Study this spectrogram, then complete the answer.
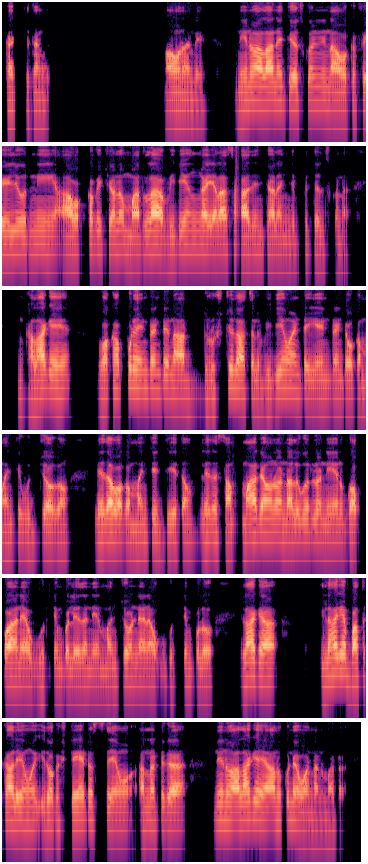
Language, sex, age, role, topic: Telugu, male, 20-24, guest, విఫలం చూసిన తర్వాత మీకు ‘విజయం’ అంటే ఏమిటన్న భావం ఎలా మారింది?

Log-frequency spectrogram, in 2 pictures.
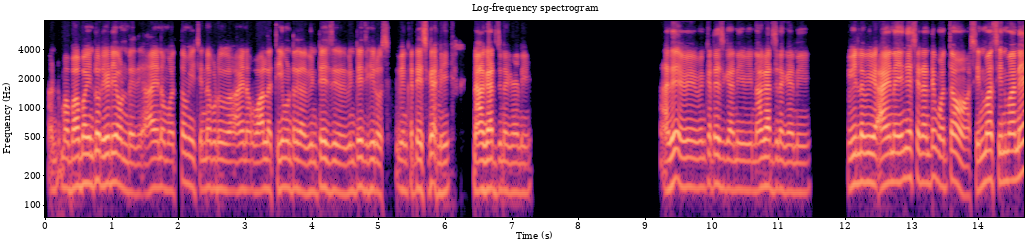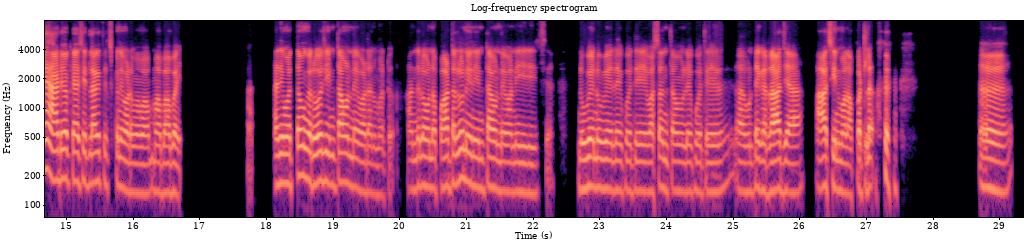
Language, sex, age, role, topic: Telugu, male, 25-29, guest, ఫోన్‌లో వచ్చే పాటల సూచనలు మీ సంగీత అభిరుచిని ఎలా మార్చాయి?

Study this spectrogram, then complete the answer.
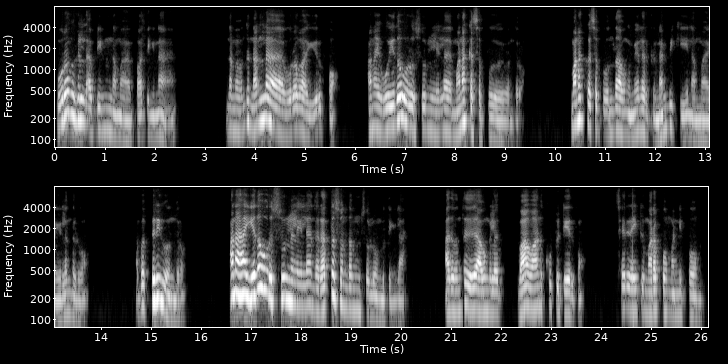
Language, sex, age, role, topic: Tamil, male, 40-44, host, நம்பிக்கை குலைந்த பிறகு ஒரு உறவின் மீது மீண்டும் நம்பிக்கை வைக்க எப்படி முடியும்?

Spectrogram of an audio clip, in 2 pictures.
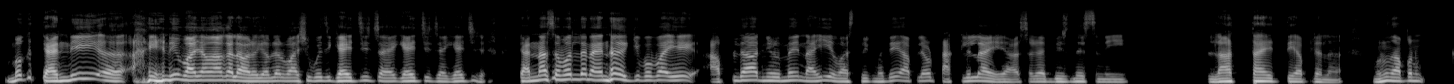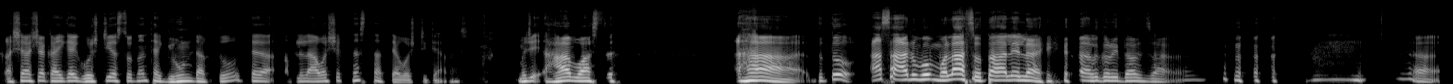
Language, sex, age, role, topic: Marathi, male, 30-34, guest, अल्गोरिदम आपण काय पाहतो ते कसे ठरवतात?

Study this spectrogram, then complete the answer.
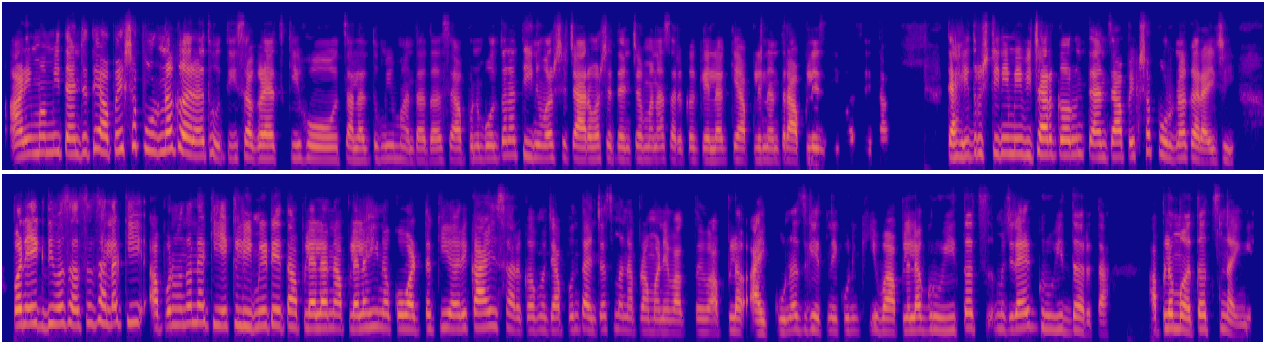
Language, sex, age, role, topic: Marathi, female, 30-34, guest, लग्नात कुटुंबाच्या अपेक्षा किती महत्त्वाच्या असतात?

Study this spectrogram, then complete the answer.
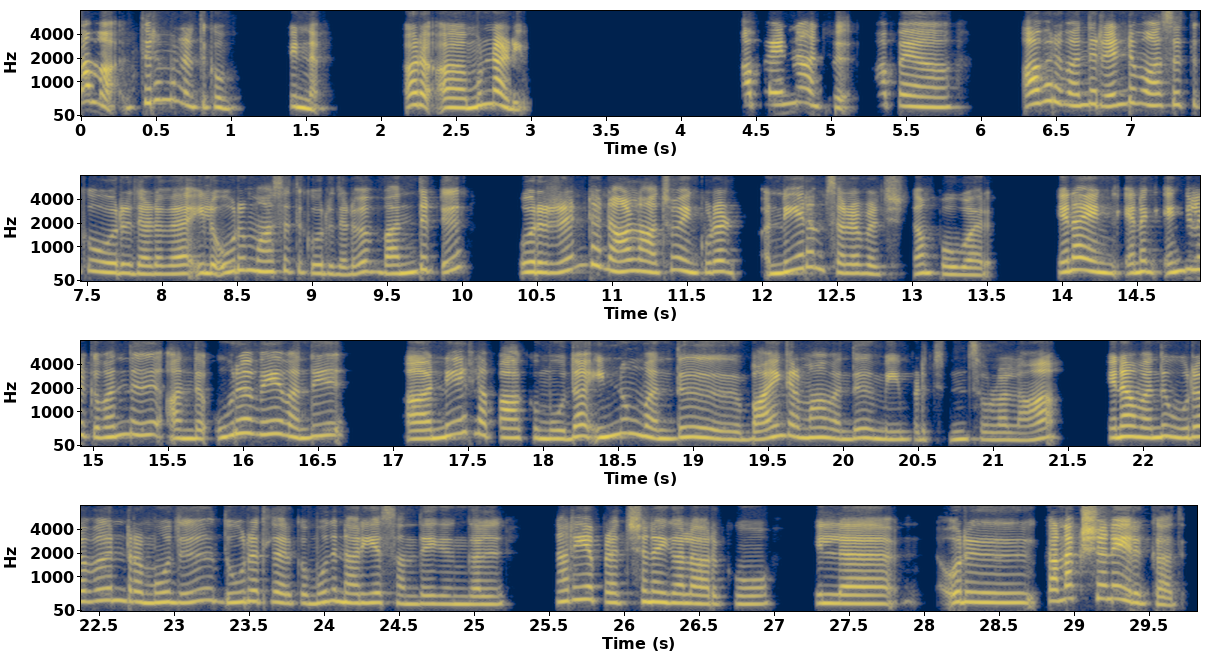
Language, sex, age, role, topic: Tamil, female, 25-29, guest, நேரில் சந்திப்பது இன்று கூட முக்கியமா?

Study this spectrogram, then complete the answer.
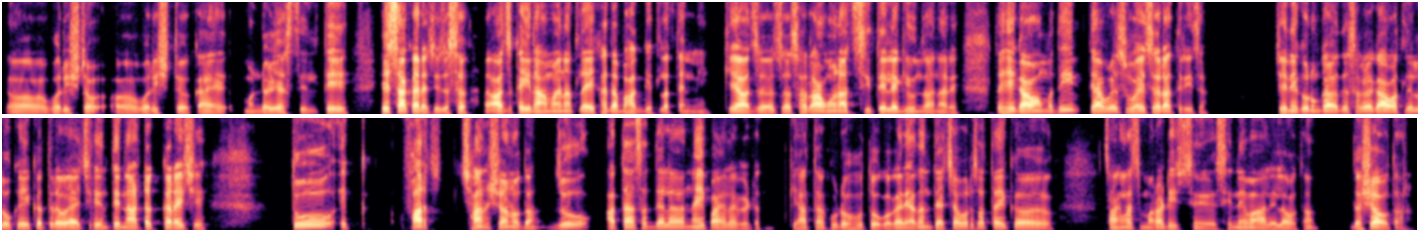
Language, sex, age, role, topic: Marathi, male, 35-39, guest, आधुनिक जीवनशैलीमुळे कोणत्या प्रथा लोप पावत गेल्या असतील, असे तुम्हाला वाटते?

